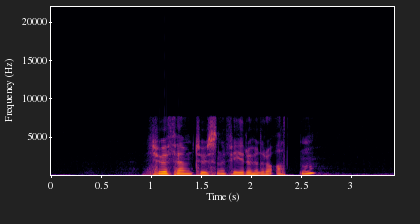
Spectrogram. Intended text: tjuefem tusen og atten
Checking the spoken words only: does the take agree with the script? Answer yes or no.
no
